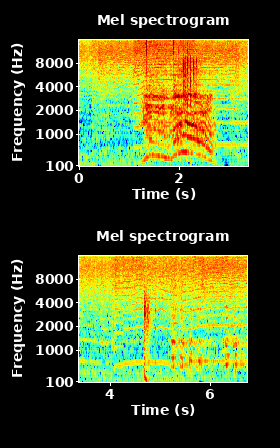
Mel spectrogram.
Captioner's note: monster yells; spine snaps; laughs maniacally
